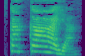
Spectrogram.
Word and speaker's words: какая: Dan kenapa huruf ya yang terakhir pengucapannya ya, seperti namanya di alfabet, ya, di alfabet. Karena huruf ya, kalau sesudah huruf vokal ya, bunyinya benar-benar seperti namanya di alfabet. Ya, kakaya, ya, kakaya. Karena huruf A huruf vokal sebelumnya.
